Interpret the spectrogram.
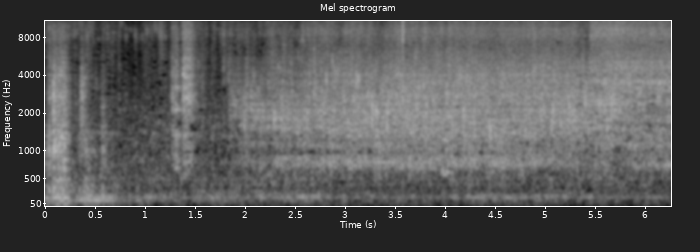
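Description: Tofu cubes frying in hot oil in a frying pan, sizzling steadily. The sizzle builds about two seconds in as the pieces are turned, after a couple of knocks of the utensil against the pan.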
